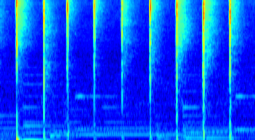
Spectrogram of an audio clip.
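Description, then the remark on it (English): Nine sharp claps in a steady, even rhythm, each a crisp snap standing out over a faint low background hum, with no talking. “Give yourselves a be wise clap”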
